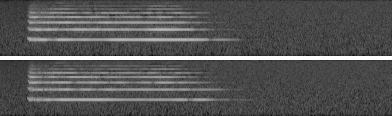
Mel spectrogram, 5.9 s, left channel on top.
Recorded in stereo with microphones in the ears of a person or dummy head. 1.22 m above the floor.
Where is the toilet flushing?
I don't hear a toilet flushing.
